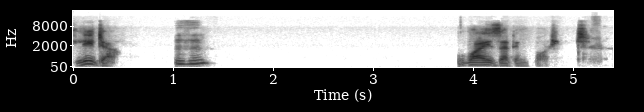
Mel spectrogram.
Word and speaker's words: Leta: So actually, let's start off with when we started, we said, I started by pronouncing your name as Leta, and you said it's Lita.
